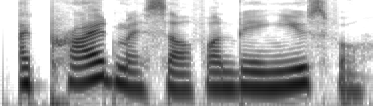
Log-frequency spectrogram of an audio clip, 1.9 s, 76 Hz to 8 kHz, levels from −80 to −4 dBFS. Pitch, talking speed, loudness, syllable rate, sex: 185 Hz, 195 wpm, -18 LUFS, 6.0 syllables/s, female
